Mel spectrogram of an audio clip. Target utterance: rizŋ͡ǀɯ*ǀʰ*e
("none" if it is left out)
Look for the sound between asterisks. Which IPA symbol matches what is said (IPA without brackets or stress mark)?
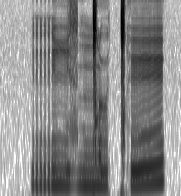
ǀʰ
